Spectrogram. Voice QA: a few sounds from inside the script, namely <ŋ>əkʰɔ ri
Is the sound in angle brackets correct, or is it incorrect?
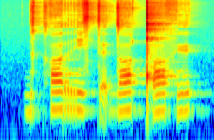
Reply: incorrect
